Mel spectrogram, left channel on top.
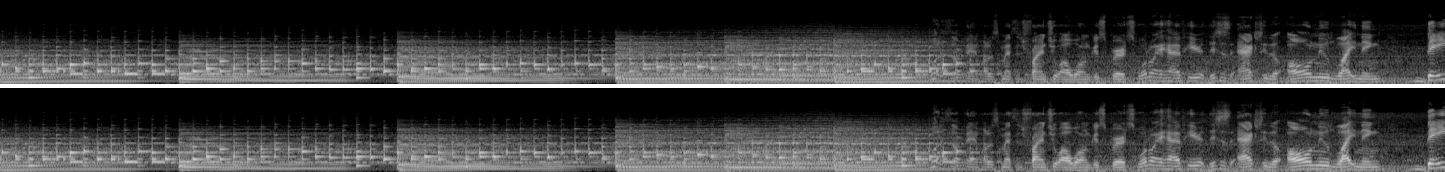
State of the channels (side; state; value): both; normal; correlation 0.86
